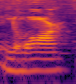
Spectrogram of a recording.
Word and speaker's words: noir: What this movie is, though, is it's also classified as a how do you say noir? – Noir. – Noir. – N-O-I-R-E.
